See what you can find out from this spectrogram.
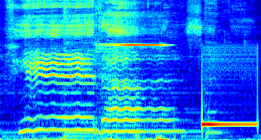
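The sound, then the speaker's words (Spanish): A steady, loud telephone tone of an outgoing call placed from a radio studio sounds alone near the end, following a couple of seconds of wavering electronic tones, with no one speaking. “Automáticamente vamos a llamar, vamos a hacer una nueva llamada.”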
